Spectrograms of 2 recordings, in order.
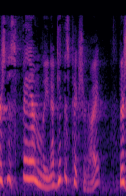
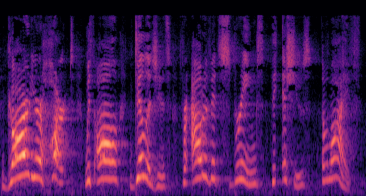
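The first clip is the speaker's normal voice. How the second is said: slow, much louder start, emphatic; louder reading again; 3 semitones higher, 8 dB louder, slower than usual. Shown as a demonstration. Pastor urging the congregation to read it louder again. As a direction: push the verse out with more conviction. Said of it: "Try one more time".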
